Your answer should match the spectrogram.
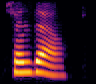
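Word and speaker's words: Shaindel: S is in Sam, H-A-I-N-D-E-L. – C-E-L? – D as in David, E-L. – Okay, D-E-L. Okay, and how do you pronounce that? – Chandel.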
